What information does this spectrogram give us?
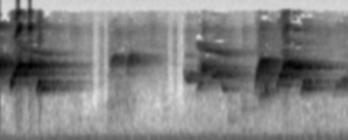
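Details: Red-whiskered bulbul, a kept songbird in Vietnam, in early morning sun, singing competitively to provoke rivals: three bright, warbled phrases, rich and slurred with quick up-and-down notes, separated by brief pauses, over a faint low hum.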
